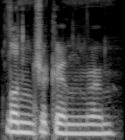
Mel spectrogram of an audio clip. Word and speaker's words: Lundgren: Lundgren. Good pronunciation, mate.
